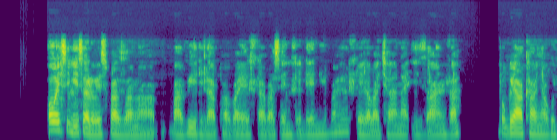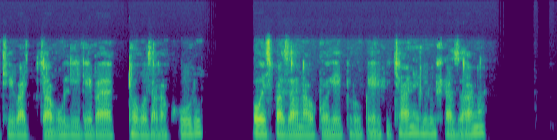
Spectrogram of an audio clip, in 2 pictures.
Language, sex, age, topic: North Ndebele, male, 36-49, health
